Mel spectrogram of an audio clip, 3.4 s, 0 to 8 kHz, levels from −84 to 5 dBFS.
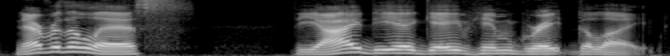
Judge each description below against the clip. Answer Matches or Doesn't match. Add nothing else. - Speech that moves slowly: Matches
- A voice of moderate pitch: Matches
